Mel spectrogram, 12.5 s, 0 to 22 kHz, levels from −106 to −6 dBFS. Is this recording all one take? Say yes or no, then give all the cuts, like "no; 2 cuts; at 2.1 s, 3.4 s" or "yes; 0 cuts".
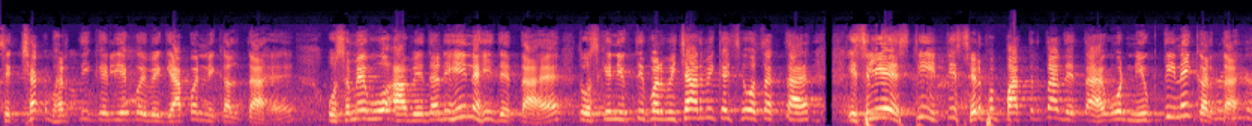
yes; 0 cuts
